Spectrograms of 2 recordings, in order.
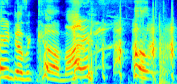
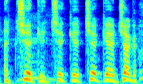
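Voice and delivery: train chant; 4 semitones lower, 6 dB quieter than usual. Pretend. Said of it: "Why did you both do that?".

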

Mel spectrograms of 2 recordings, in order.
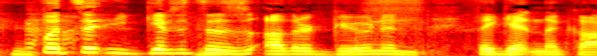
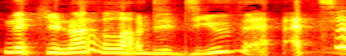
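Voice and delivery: raised pitch, cracking up while telling him off; laughing reprimand; 5 semitones higher than usual. Real, not acted. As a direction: scold through laughter. Laughing scolding after friend's bit.

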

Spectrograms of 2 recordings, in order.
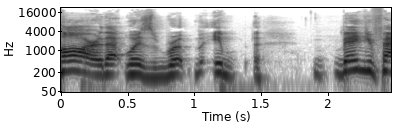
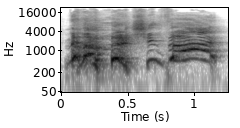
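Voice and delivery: laughing repeat; 4 dB louder than usual. Real, not acted. Repeating line amid laughter.

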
